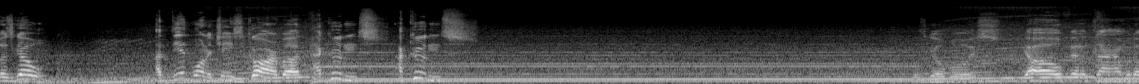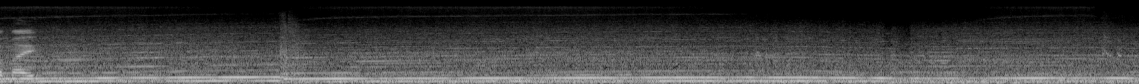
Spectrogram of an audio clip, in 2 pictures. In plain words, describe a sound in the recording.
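A racing car engine revs up and then drones steadily through the gears.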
